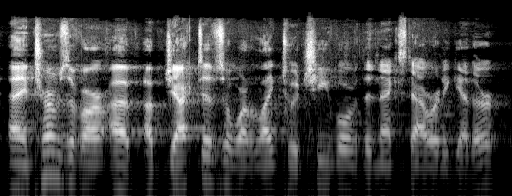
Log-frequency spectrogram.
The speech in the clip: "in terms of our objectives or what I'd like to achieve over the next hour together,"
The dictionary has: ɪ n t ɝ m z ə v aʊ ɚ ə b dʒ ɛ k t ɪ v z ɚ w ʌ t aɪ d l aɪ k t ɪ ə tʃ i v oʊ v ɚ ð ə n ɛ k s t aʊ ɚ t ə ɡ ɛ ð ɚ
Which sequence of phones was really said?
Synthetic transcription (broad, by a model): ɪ n t ɝ m z ə v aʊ ɚ ə b dʒ ɛ k t ɪ v z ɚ w ʌ t aɪ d l aɪ k t ɪ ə tʃ i v oʊ v ɚ ð ə n ɛ k s t aʊ ɚ t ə ɡ ɛ ð ɚ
